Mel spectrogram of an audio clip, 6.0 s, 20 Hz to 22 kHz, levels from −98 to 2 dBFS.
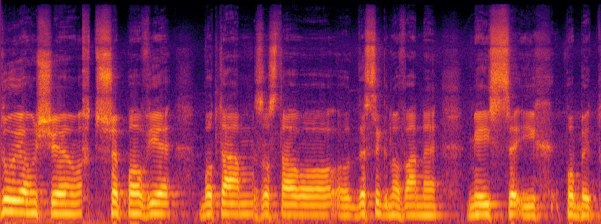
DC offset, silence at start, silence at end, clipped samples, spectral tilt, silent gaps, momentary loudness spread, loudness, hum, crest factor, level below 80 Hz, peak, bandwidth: under 0.1%; 0 s; 0 s; under 0.1%; -5 dB/octave; none; 7 LU; -13 LUFS; none; 12 dB; -44 dBFS; -2 dBFS; 18 kHz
